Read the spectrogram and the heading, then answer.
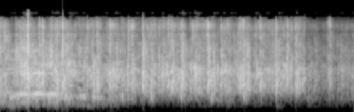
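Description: Steady applause from an audience, a dense patter of many hands clapping at an even loudness for a few seconds, with a brief whistle-like tone near the start before fading slightly at the end.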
